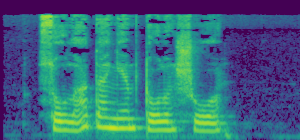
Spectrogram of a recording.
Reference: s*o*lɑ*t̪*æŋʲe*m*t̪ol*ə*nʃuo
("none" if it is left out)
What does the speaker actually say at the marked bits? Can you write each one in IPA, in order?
o, t̪, m, ə

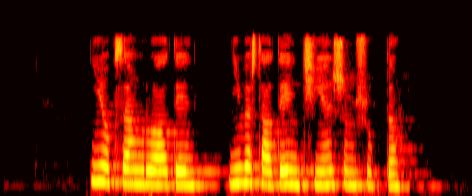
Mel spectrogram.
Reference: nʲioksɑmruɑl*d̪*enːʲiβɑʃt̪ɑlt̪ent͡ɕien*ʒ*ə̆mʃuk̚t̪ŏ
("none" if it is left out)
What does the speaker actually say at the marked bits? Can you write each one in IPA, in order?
t̪, ʃ

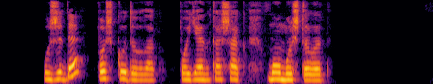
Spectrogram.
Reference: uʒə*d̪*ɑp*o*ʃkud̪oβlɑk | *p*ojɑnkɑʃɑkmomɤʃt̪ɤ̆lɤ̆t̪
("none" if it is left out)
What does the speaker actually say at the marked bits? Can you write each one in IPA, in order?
d̪, o, p

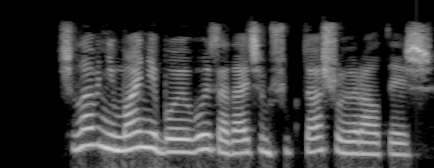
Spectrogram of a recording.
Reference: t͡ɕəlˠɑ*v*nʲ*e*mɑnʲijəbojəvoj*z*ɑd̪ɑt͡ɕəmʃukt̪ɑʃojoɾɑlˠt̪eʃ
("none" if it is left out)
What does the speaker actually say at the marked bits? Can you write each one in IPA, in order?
v, i, z

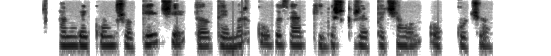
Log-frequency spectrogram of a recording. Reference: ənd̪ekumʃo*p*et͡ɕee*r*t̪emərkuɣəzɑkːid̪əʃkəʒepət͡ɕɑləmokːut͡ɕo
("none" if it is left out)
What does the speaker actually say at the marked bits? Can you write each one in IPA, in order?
k, l

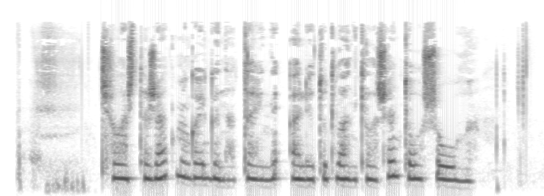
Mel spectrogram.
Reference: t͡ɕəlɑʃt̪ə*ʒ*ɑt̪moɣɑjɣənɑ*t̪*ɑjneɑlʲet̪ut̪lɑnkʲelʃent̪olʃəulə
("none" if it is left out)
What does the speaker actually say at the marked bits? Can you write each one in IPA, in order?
ʒ, t̪

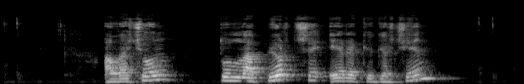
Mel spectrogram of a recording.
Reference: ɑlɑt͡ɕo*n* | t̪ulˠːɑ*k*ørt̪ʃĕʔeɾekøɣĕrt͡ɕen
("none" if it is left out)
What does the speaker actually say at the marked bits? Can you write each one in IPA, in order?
n, p

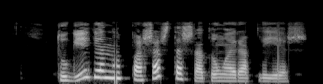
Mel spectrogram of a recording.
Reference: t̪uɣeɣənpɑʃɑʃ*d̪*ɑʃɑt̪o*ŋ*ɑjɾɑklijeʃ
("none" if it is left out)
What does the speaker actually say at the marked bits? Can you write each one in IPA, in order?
t̪, ŋ

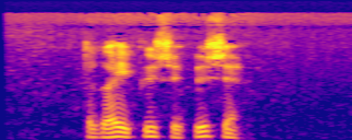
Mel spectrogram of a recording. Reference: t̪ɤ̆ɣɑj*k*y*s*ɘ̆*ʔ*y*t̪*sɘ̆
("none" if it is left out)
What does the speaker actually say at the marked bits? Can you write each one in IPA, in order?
p, s, p, none

